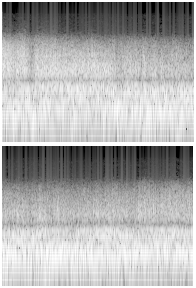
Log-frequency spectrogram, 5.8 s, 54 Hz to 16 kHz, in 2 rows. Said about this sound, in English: This, the great city of Shanghai on a September day in 1937. This, the fearful beginning of a new kind of war. This, the first mass bombing from the air of a helpless civilian population.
